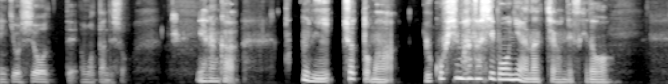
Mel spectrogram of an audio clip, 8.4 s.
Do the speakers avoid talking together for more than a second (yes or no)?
yes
